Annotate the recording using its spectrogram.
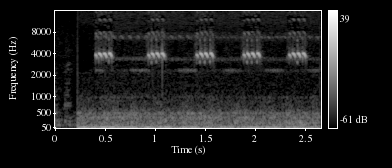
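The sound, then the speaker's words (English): A crickets sound effect: crickets chirp in a steady, evenly spaced rhythm, five high trilling bursts over a low, continuous background rumble, with no one speaking. “What do you hear from him? Crickets.”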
